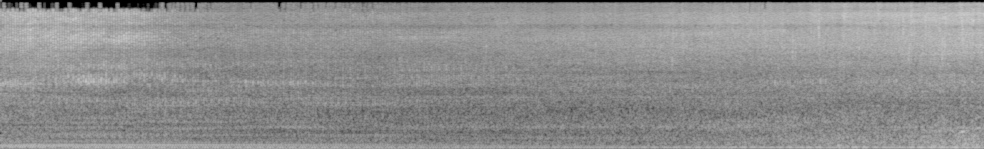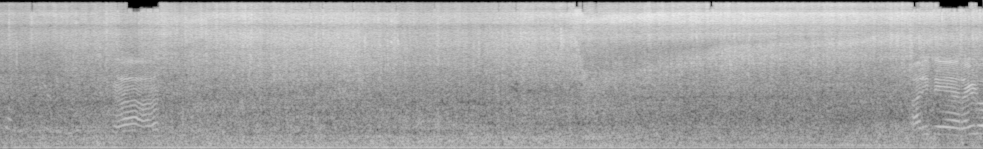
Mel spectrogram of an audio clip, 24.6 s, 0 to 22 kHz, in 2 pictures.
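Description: A tractor-driven Nataraj 2025-model thresher works through mustard, its engine held near 1300 RPM, producing a loud, steady mechanical drone and rattle throughout, with voices talking over it.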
